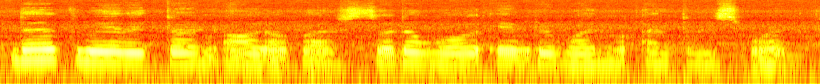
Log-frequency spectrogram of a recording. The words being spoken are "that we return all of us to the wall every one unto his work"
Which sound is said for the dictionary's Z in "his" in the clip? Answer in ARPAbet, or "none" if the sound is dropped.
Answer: S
